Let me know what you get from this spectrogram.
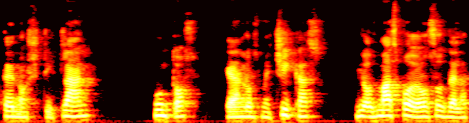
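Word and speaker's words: Mexica: La palabra México es una mala pronunciación los españoles de la palabra mechica.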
